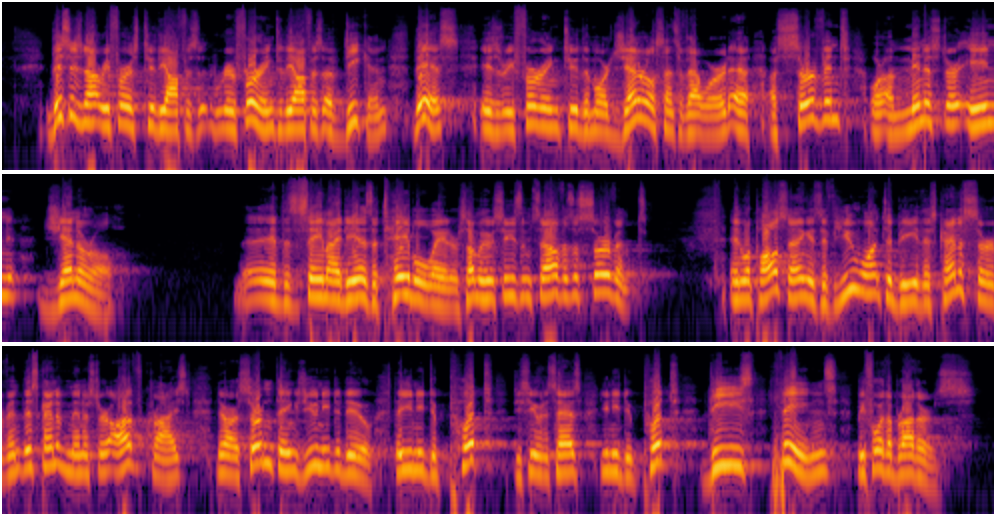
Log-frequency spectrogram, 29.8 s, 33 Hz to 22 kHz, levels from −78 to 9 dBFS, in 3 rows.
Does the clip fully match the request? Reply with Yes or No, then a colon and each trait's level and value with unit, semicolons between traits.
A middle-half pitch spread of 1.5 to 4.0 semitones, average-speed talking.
No: average, 4.4 semitones; average, 190 wpm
